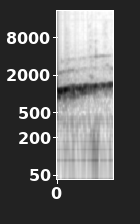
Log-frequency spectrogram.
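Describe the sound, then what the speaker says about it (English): An ambulance siren wails through Los Angeles at night, a steady sustained tone holding throughout, moderately loud and continuous with no voices over it. "The ambulances have been going like crazy in LA tonight"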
